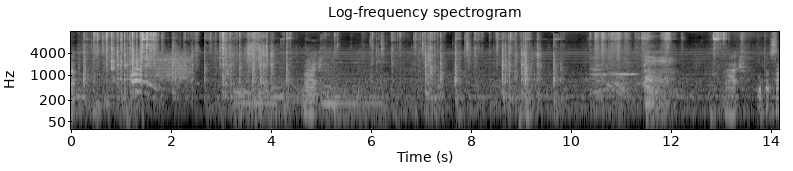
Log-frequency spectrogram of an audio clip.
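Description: Tokens fed one after another into a Cloud 999 fruit machine's coin slot, a string of short clicks as each one drops in and the credit counts up.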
